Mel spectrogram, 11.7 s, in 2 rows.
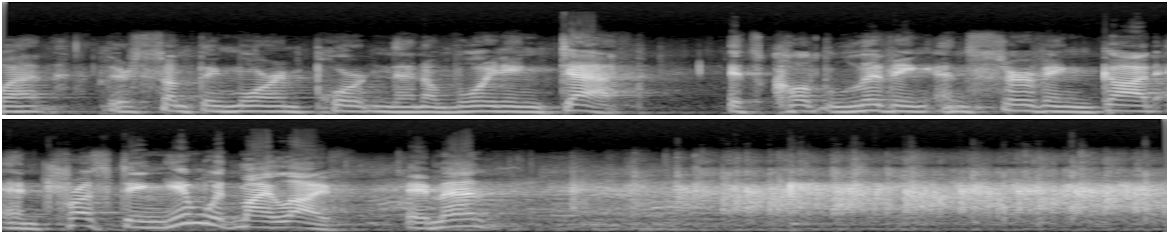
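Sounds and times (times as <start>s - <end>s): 
speech: 0.1s - 8.4s
audience applause: 8.5s - 11.6s.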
